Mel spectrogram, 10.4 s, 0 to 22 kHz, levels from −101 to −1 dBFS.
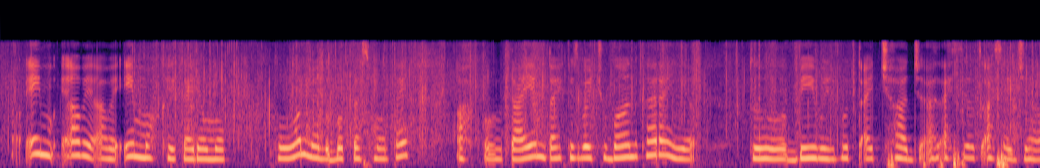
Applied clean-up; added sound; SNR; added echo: none; Crumpling, crinkling; 17 dB; none.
